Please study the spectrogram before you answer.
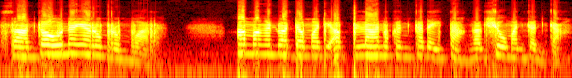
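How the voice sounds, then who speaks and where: Sharp, bright, concerned auntie. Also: female voice, fairly high pitch, normal speed, poor audio. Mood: cautioning. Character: concerned auntie, cautioning and advising her niece. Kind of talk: Filipino radio drama acting.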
